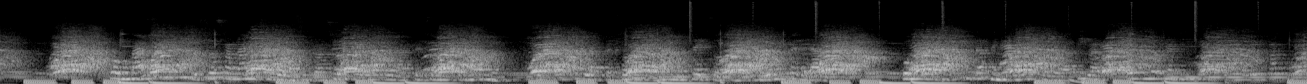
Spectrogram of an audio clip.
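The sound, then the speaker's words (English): A loud crowd of opposition members boos and heckles a congresswoman, Miriam Cano, as she reads a bill in 2019, constantly interrupting her. Voices rise in steady rhythmic shouts roughly once a second, and the jeering is unbroken from start to finish. “When Miriam Cano read the bill, she got booed and heckled by the opposition.”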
